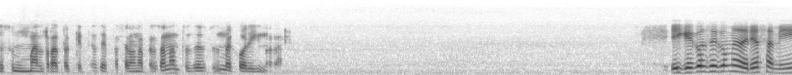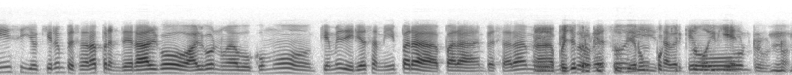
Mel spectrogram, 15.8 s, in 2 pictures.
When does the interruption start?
13.2 s

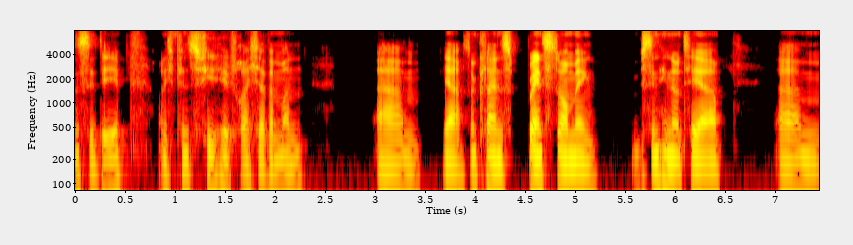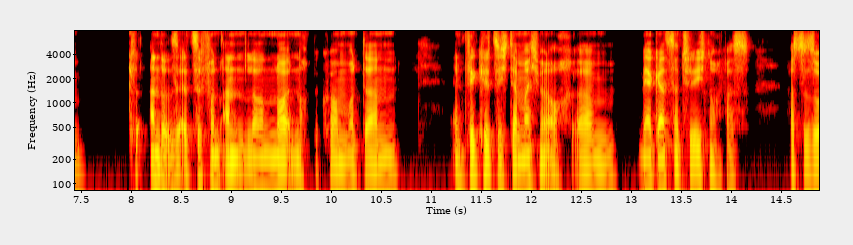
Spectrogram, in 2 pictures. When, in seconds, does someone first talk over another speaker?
none

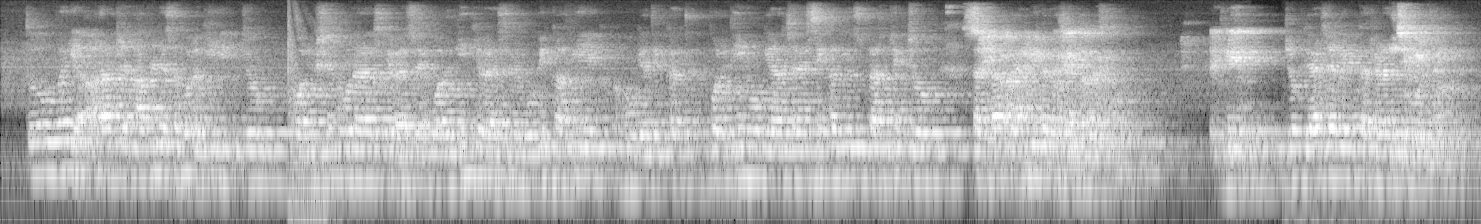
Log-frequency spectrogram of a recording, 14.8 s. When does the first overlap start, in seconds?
9.7 s

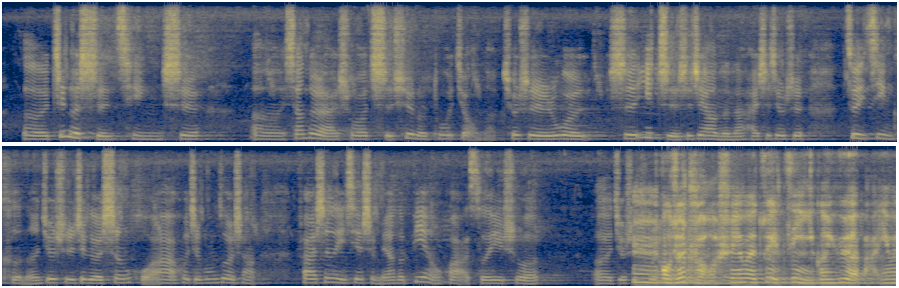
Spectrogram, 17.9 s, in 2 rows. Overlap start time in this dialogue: 15.2 s

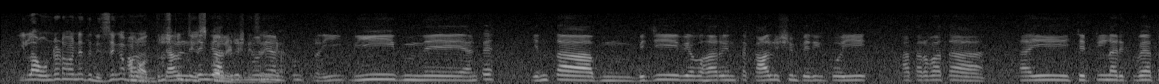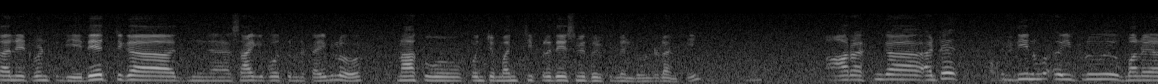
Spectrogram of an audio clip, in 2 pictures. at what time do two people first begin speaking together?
1.3 s

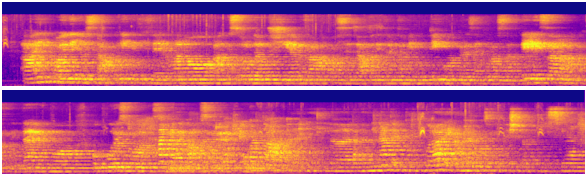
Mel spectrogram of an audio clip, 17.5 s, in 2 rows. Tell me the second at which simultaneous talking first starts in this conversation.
11.1 s

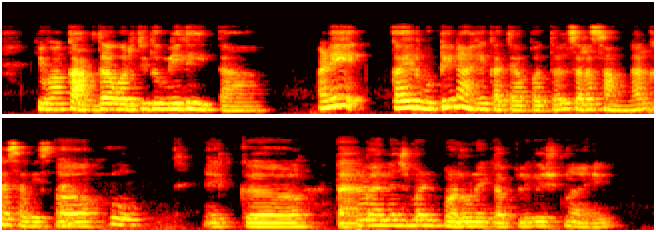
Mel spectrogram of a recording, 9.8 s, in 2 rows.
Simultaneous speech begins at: none

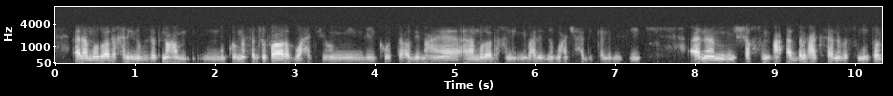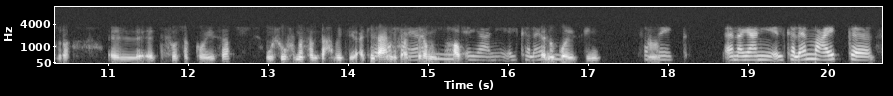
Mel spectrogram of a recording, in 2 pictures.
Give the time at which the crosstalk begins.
14.1 s

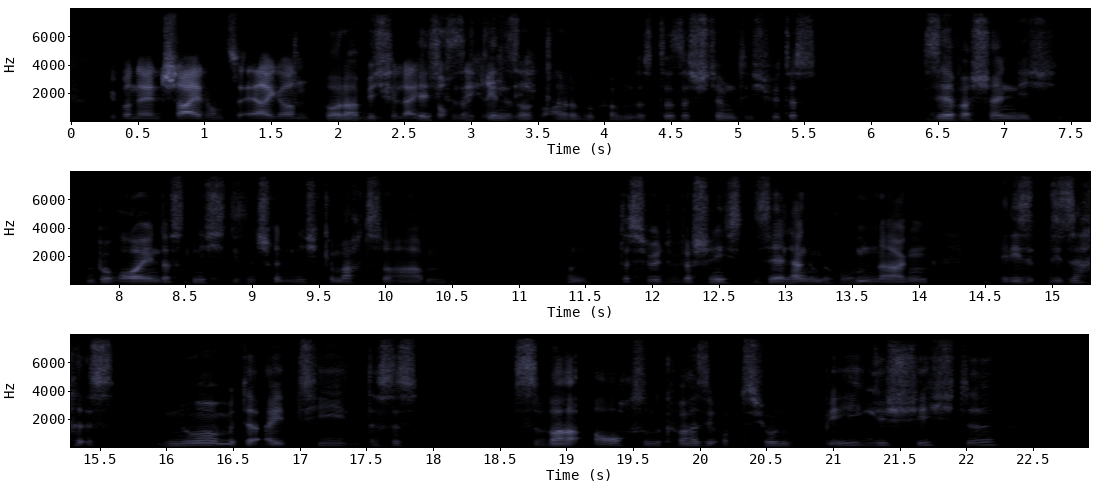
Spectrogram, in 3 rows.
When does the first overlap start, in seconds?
2.3 s

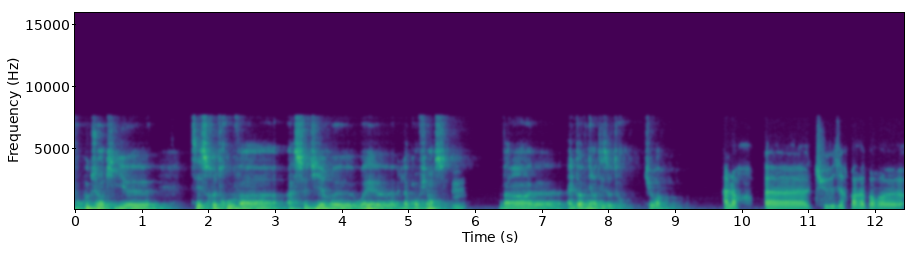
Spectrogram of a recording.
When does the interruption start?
none

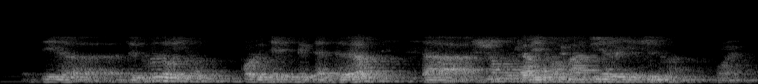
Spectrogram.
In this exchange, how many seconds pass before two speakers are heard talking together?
4.8 s

